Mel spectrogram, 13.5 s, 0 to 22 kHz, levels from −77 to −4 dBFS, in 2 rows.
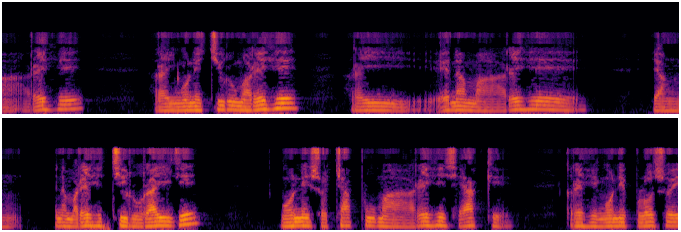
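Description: A faint buzzing chirp, pulsing at around 150 times a second and sitting roughly 45 dB below the speech, runs under the whole recording. It rises and falls with the computer's workload, not with the speech. This is computer activity noise: processor, graphics or mouse load shifts the ground shared with the audio circuit.

Throughout, the speech is dulled, with nothing above 8.1 kHz. It carries two overlapping layers of artefacts, heard together. The likely cause is transcoding between lossy codecs, which fits an MP3 at around 32 kbit/s re-encoded to Opus at around 16 kbit/s. The second encoder spends its small budget on the first one's damage and adds its own, and the lower cut-off remains.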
